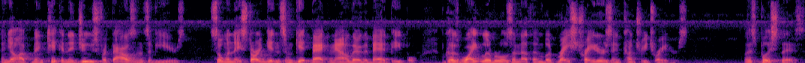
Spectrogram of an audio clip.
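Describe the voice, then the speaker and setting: A man's fairly low voice with an American accent, fairly quick in pace and animated in tone. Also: ordinary pitch variation. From rural US. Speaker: political commentator. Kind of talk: political rant.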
